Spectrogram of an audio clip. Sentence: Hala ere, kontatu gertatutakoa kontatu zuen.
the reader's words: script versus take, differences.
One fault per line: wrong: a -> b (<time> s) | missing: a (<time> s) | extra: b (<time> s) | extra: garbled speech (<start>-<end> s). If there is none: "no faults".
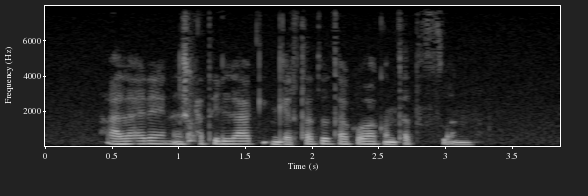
wrong: kontatu -> neskatilak (0.9 s)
